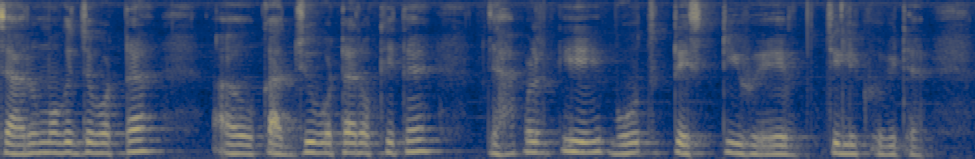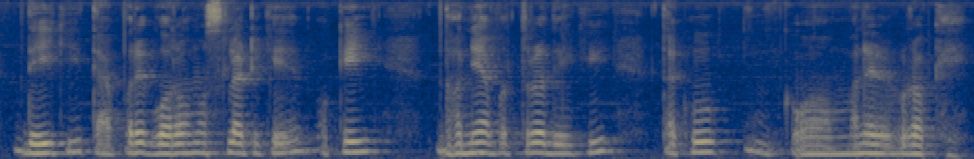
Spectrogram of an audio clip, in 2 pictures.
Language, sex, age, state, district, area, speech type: Odia, female, 60+, Odisha, Cuttack, urban, spontaneous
